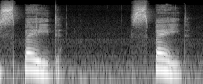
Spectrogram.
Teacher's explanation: spade 这个词里面的这个字母 p 要注意不送气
